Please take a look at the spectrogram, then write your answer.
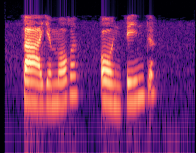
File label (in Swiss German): "bajemache", Bas Rhin; lier les vignes; vin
